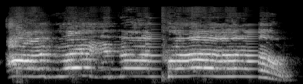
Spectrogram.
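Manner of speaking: high, loud, slow scream of the catchphrase. Shown as a demonstration. Host screaming the catchphrase with viewers, high and loud. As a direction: belt it out to the whole room. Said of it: "we finna scream".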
